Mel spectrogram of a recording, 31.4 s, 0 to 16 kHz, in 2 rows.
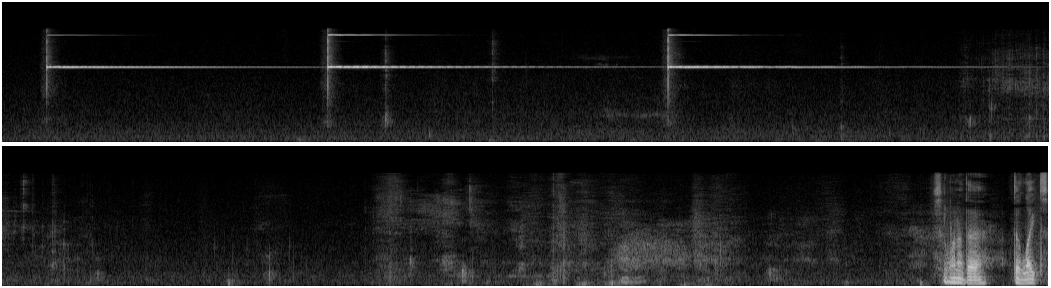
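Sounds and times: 
meditation bell ringing to end session: 0:00.6 - 0:16.2
speech: 0:29.8 - 0:31.3.

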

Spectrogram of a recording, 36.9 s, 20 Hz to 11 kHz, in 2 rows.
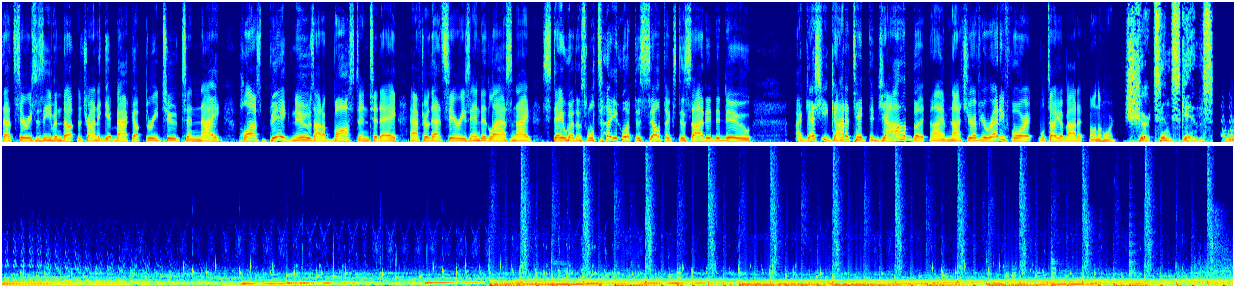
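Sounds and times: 
speech: 0:00.0 - 0:20.0
music track with sliding tones: 0:18.3 - 0:36.9
sharp rhythmic beat: 0:18.7 - 0:36.9
watery dripping and splashing sounds in a music track: 0:21.1 - 0:34.7.

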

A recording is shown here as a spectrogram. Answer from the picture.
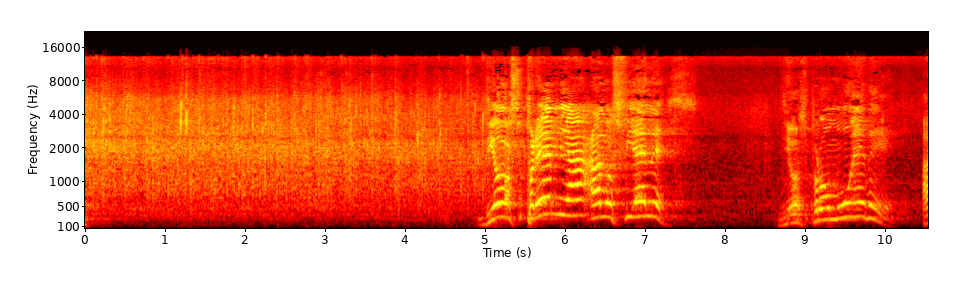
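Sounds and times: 
audience applause at a Christian church service: 0:00.0 - 0:05.9
speech: 0:04.9 - 0:07.4, 0:08.7 - 0:10.5.

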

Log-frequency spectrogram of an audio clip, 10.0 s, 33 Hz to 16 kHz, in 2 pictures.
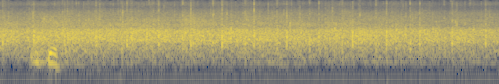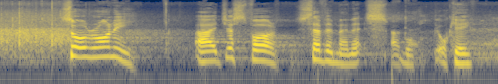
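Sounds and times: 
audience applause: 0:00.0 - 0:06.1
speech: 0:00.3 - 0:00.8, 0:05.7 - 0:09.8.

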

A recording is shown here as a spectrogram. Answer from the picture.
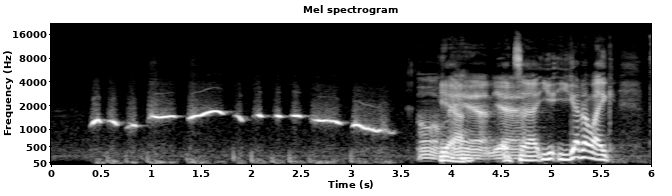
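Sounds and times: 
person whistling a short wavering tune with tongue between teeth: 0:00.4 - 0:03.5
speech: 0:03.7 - 0:05.9.

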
